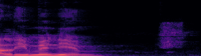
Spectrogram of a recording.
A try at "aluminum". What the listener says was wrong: Aluminum. Yeah, there's no other I in there. There's only one.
